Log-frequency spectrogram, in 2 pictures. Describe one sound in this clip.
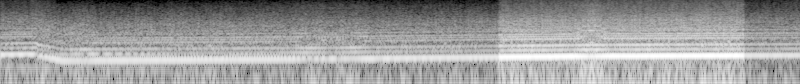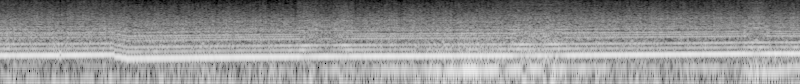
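A car engine hums steadily and rises in pitch as the car speeds up, dropping briefly as the gears change.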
